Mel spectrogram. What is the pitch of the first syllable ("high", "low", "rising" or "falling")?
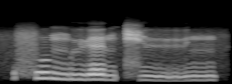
falling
